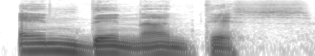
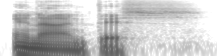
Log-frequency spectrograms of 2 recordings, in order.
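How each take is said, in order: First: The word is said in its longer form. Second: The word is said in a shortened form. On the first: This is the older form the grandparents used. "El palabra endenantes" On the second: This is the shortcut people use now. "Kaya lang enantes"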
